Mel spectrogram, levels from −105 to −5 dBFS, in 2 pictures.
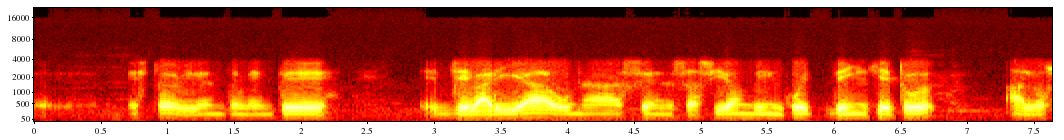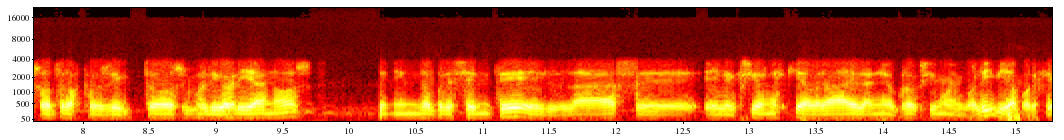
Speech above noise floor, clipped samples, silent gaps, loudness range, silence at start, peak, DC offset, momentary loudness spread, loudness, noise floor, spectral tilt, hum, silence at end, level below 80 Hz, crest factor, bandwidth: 40 dB; under 0.1%; none; 2 LU; 0 s; -2 dBFS; under 0.1%; 11 LU; -19 LUFS; -59 dBFS; -8.5 dB/octave; none; 0 s; -52 dBFS; 18 dB; 4.1 kHz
